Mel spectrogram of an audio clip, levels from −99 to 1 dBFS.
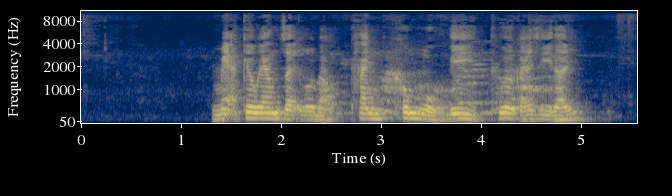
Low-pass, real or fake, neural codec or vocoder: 9.9 kHz; fake; vocoder, 44.1 kHz, 128 mel bands every 256 samples, BigVGAN v2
